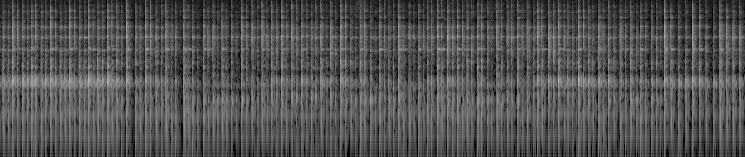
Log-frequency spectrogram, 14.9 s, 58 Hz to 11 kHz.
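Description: Wooden drumsticks play fast rolls on a solid, octagonal HQ rubber-top practice pad resting on cloth. The result is a dense, steady stream of short, dry taps with a woody knock centered around 750 Hz. Each tap dies away almost instantly, with a brief dip in the flow a few seconds in.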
